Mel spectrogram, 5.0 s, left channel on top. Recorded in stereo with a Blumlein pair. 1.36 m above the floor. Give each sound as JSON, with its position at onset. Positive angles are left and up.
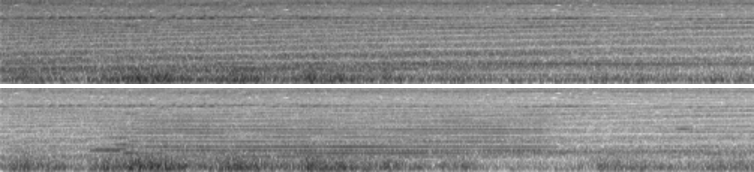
{"t": 0.0, "sound": "a drone", "azimuth_deg": 60}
